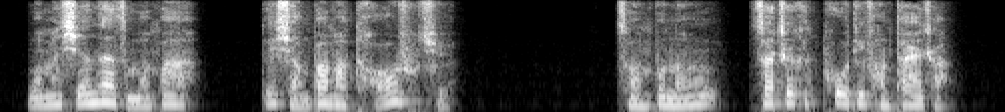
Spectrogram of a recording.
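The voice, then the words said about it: Quiet, hushed speaking. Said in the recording (Chinese): “小声说道”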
